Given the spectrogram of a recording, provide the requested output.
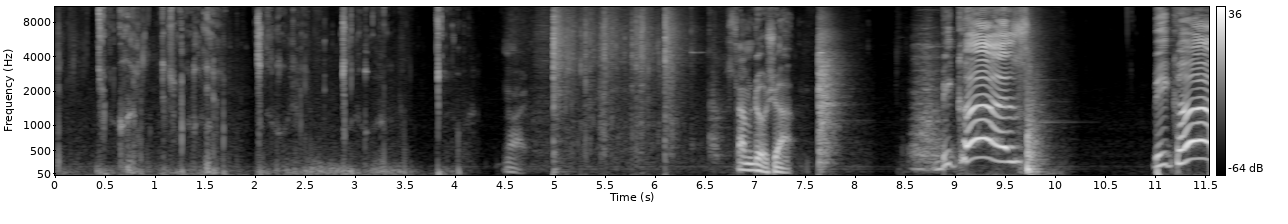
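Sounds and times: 
chewing and soft crunching as someone eats: 0.0 - 4.3
quiet wet mouth sounds: 0.0 - 4.3
speech: 6.8 - 7.4, 8.8 - 9.8, 11.0 - 11.5.

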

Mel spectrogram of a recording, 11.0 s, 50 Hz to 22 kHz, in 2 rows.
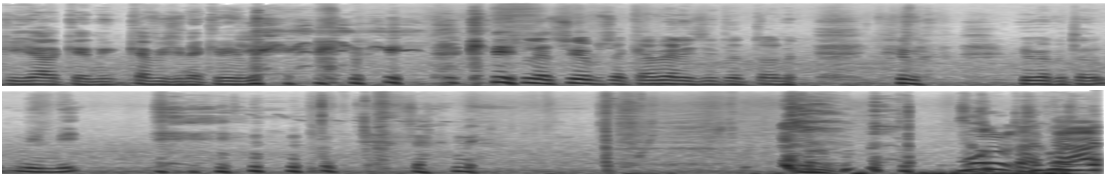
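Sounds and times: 
speech: 0.0 - 8.1, 9.5 - 11.0
laughter: 1.2 - 2.7, 6.3 - 8.1
person coughing: 9.4 - 10.2.

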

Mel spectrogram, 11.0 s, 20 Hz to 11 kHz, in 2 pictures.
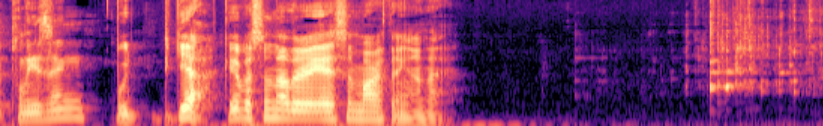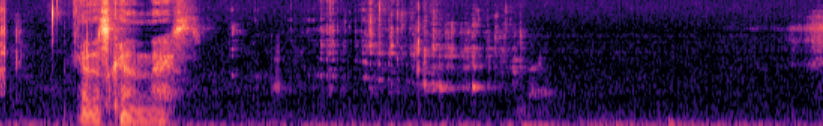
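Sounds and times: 
speech: 0.0 - 3.1, 6.0 - 6.8
faint liquid slosh in a coffee mug: 4.0 - 5.7, 7.0 - 9.2
ice cubes rattling and clinking in a coffee mug: 4.4 - 5.6, 7.4 - 9.1.

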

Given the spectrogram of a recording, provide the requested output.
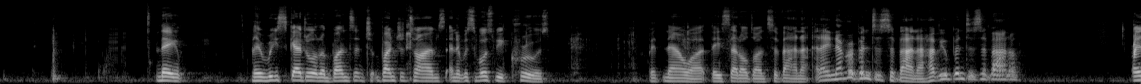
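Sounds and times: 
person sipping a drink: 0.8 - 2.5
speech: 1.6 - 5.9, 6.5 - 10.3.

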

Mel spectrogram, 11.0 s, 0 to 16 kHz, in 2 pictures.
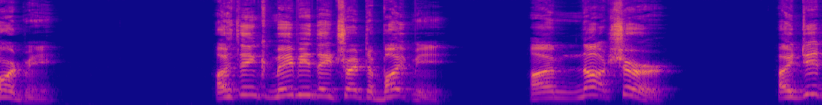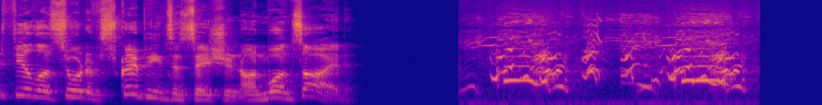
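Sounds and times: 
speech: 0.0 - 0.4, 1.4 - 4.5, 5.2 - 7.9, 8.5 - 9.4
dogs yelping and whimpering: 8.6 - 10.6.

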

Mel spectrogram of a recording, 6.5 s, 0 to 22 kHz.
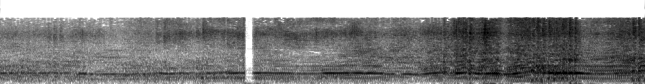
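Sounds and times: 
stock car engine revving during a victory burnout on a racetrack: 0.0 - 6.4.

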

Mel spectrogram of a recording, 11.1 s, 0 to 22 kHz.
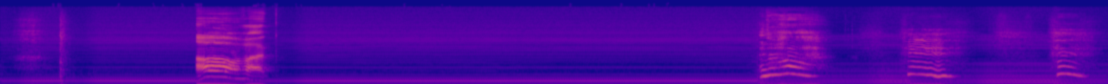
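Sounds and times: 
electric device buzzing with a low hum: 0.0 - 11.0
speech: 2.0 - 2.8, 7.6 - 8.2
short drawn-out vocal sounds: 7.6 - 8.3, 9.0 - 11.0.

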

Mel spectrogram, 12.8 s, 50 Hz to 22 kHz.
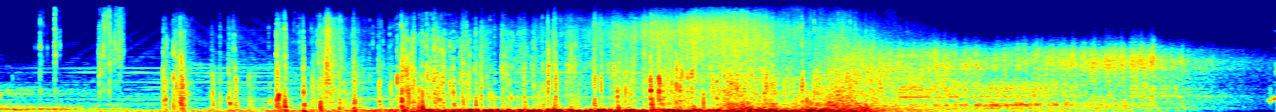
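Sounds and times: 
bombs dropped from above exploding: 1.9 - 12.4.

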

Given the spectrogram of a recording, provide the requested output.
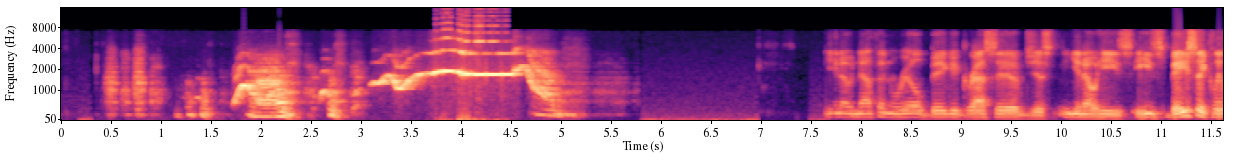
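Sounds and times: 
person's voice imitating a long high tonal dog whine: 1.3 - 5.1
speech: 2.0 - 2.5, 8.0 - 11.6.

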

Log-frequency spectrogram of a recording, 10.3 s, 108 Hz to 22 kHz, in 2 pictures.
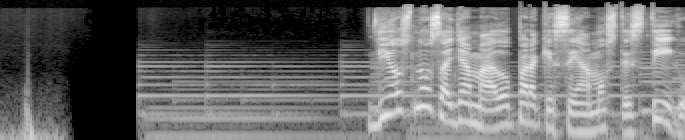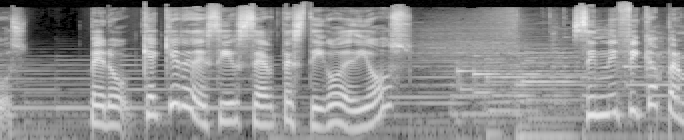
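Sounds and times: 
deep heartbeat thump: 0.0 - 0.5
speech: 2.8 - 8.4, 9.4 - 10.2.

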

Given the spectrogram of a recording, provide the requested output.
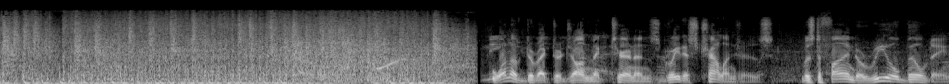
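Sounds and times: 
machine gun fire in film: 0.0 - 4.8
faint shouting: 3.0 - 4.2
speech: 4.9 - 9.4.

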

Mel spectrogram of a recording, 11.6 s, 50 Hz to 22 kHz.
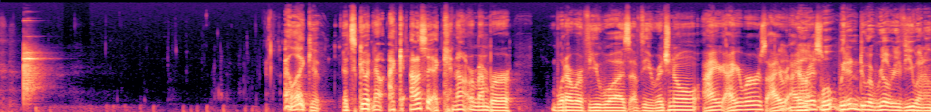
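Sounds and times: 
glasses clinking in a toast: 0.3 - 0.8
speech: 3.7 - 11.6.

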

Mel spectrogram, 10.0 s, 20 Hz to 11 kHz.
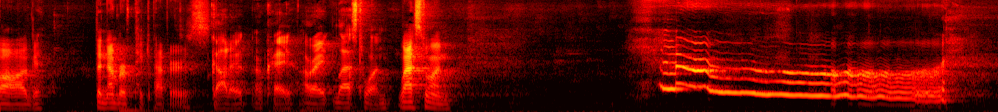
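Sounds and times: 
speech: 0.0 - 4.6
person's voice imitating a dog howling: 6.6 - 9.6.

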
